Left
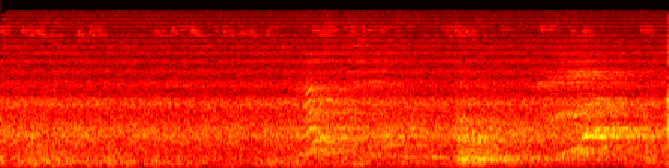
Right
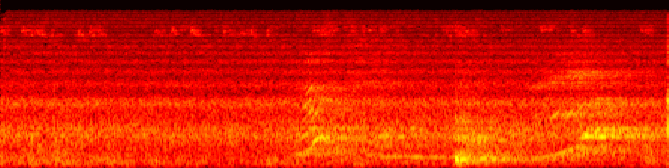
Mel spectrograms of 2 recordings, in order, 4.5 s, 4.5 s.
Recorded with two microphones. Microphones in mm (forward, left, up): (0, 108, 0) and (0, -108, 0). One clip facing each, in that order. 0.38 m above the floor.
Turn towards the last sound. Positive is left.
turn(degrees=-70)  # may be behind; listen again after turning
